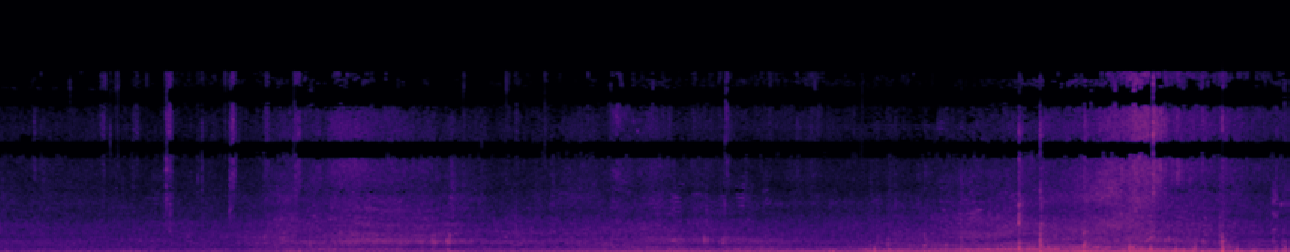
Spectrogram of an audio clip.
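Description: Street traffic: a motor vehicle's engine hum that grows steadily louder and is loudest shortly before the end as the vehicle comes close.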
